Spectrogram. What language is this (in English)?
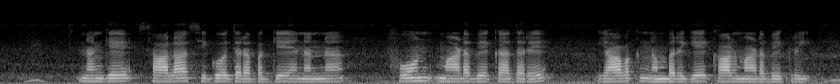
Kannada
